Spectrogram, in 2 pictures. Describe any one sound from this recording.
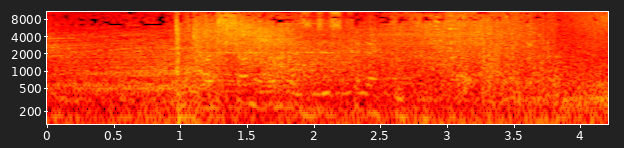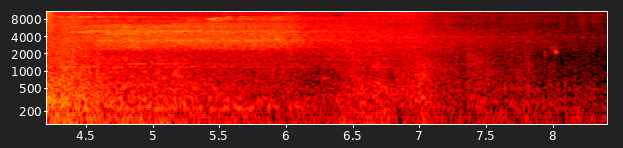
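A huge explosion booms and rumbles away.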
